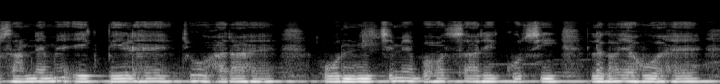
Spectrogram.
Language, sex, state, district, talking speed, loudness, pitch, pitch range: Hindi, male, Jharkhand, Deoghar, 140 wpm, -14 LUFS, 135 Hz, 130-135 Hz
